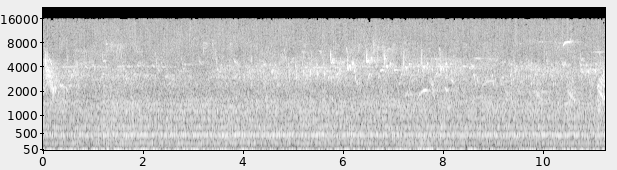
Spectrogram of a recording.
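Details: Honey bees make a dense, unbroken low hum. Faint, scattered bird chips and one short whistle sit above it.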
